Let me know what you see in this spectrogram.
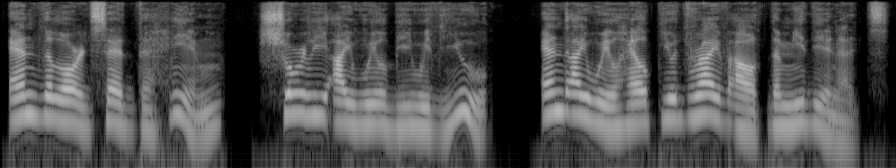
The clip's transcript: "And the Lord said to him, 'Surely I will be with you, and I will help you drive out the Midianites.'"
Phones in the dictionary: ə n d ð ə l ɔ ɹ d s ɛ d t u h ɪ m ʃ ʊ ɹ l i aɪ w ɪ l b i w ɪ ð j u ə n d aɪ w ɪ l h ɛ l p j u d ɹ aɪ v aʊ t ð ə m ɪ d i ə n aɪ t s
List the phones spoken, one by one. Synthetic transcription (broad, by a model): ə n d ð ə l ɔ ɹ d s ɛ d t u h ɪ m ʃ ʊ ɹ l i aɪ w ɪ l b i w ɪ ð j u ə n d aɪ w ɪ l h ɛ l p j u d ɹ aɪ v aʊ t ð ə m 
